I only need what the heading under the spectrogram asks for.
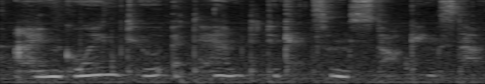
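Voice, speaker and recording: A woman whispers at a very slow pace. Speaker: lifestyle vlogger. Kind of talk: casual vlog.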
